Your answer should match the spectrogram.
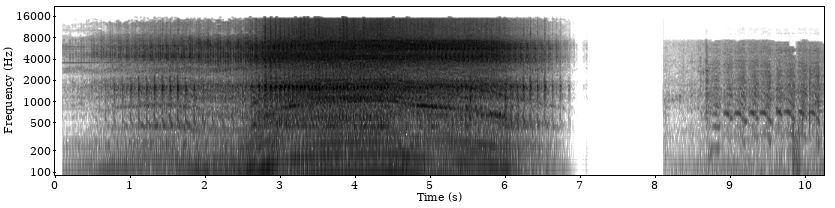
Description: A knocking engine revving up, shutting off and trying to be started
